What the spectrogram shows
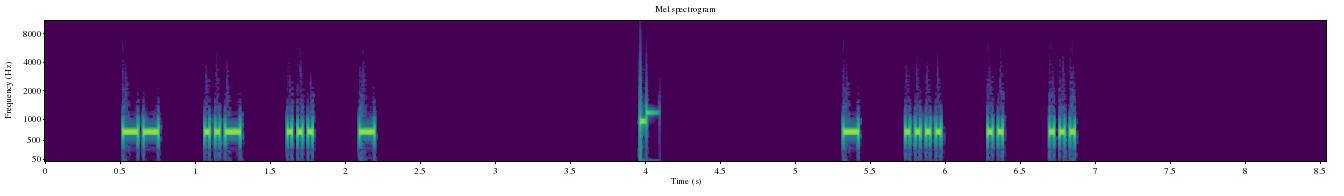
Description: Morse code, heard as a keyed tone, about 36 wpm, spaced as for 20 wpm, 700 Hz. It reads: MUST THIS
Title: 3x Character Spacing - Top 200 Words - 35wpm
